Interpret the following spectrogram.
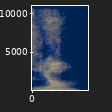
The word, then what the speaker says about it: Luong: Now let us go to the next one, which is Luong, I can say, right? The pronunciation is like that. It's Luong.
